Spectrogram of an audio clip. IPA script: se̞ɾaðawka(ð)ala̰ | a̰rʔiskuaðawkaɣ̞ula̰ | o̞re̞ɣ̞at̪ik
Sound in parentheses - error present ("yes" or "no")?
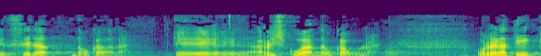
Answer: no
